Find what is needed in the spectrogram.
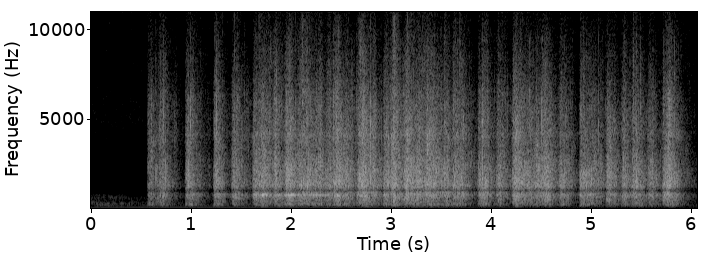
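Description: Applause: a group of people clapping, starting about half a second in, filling in quickly and dying away just before the end.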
